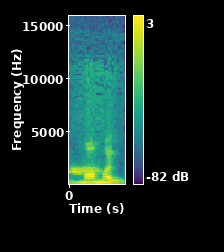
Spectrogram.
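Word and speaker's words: mumble: वो मम्बल करती थी, मम्बल. बी is silent, verb sound में बोलने, दिस इज जस्ट मम्बल.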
